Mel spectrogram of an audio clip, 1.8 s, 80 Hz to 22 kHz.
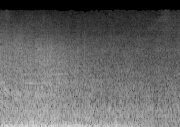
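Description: Missile blasts in the Sly 3 video game during the flying stage, a dense, continuous rumbling roar of booms with heavy low end, loud and sustained, gradually easing off, with no voices.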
